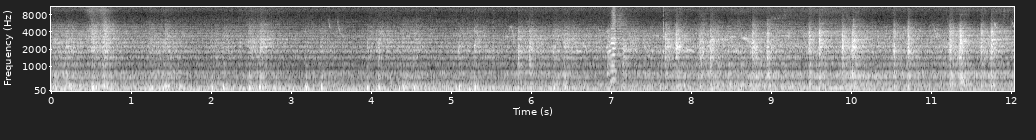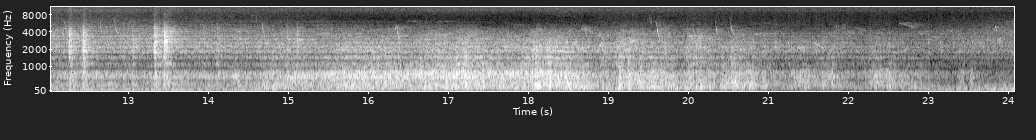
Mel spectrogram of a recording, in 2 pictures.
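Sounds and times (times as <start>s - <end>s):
train running noise: 0.0s - 24.0s
train wheels clicking over rail joints: 0.0s - 24.0s.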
